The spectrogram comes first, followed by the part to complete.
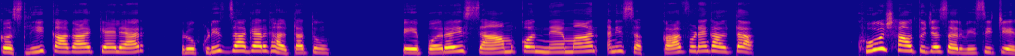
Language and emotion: Goan Konkani, happy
